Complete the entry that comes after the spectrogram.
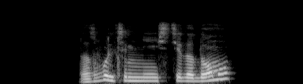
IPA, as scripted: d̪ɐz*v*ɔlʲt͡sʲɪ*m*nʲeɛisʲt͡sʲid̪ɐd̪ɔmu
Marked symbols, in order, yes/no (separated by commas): yes, yes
